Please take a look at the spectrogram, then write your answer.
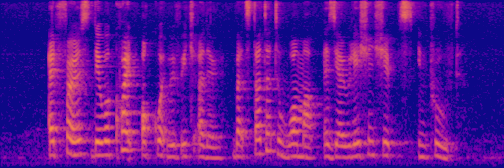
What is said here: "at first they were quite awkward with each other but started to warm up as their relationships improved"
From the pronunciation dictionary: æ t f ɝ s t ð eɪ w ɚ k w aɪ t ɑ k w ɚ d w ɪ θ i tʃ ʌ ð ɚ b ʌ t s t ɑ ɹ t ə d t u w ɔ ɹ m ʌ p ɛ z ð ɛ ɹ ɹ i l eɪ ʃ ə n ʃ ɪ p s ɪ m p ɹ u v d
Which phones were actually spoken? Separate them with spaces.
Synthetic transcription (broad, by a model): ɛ t f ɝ s t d eɪ w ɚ k w aɪ t ɑ k w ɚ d w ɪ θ i tʃ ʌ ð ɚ b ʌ t s t ɑ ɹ t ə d t u w ɔ m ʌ p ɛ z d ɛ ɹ ɹ i l eɪ ʃ ə n ʃ ɪ p s ɪ m p ɹ u v d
